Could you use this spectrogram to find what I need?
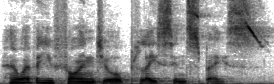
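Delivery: ordinary talk, nothing marked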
